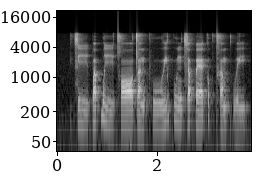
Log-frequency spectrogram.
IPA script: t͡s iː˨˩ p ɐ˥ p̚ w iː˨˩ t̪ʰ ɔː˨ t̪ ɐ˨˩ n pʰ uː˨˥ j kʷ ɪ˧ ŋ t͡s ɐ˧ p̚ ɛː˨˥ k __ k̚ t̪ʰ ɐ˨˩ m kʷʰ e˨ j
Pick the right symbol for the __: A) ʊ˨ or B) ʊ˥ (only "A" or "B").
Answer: A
